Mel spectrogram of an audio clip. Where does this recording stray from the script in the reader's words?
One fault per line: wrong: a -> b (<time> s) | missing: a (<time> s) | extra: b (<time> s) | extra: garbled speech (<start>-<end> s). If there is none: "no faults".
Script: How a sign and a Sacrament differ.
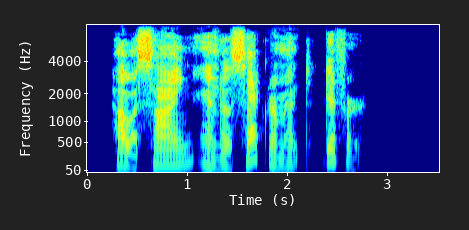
no faults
